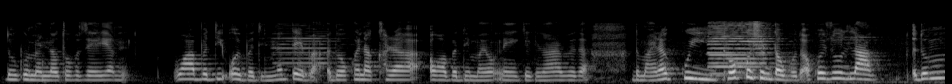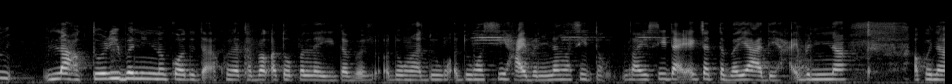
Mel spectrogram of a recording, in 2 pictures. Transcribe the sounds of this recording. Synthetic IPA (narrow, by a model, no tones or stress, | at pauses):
dokumentnːawtʰok̚pɐz̬ejam | wabɐdiʔojbɐdinɐtebɐ̰ʔɐ̰doɐkʰojnɐkʰɐɾɐːwabɐdimajok̚nekeɡunabudɐdumajnɐkujtʰok̚kesɐntɐwbɐdoɐkʰojsulak̚ | ɐdum | lak̚toɾibɐninɐkɔdudɐ̰ɐ̰kʰojnɐtʰɐbɐk̚ɐtopːɐlɐjdɐbɐ̰sṵɐ̰doŋduɐ̰duŋɐsihajbɐninɐŋɐsitʰ | ajsida̰jḛk̚t͡ʃɐtːɐbɐjadeha̰jbɐninɐ | ɐkʰojnɐ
